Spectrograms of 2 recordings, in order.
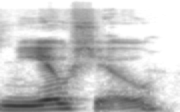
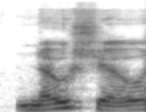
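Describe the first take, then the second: First: The name starts with a 'nee-oh' sound. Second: The name starts with a plain 'no' sound. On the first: The speaker calls it right. "there is an E in there" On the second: The speaker calls it wrong. "It's not just no show"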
